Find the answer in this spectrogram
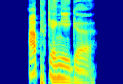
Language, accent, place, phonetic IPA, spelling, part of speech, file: German, Germany, Berlin, [ˈapˌɡɛŋɪɡə], abgängige, adjective, De-abgängige.ogg
- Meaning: inflection of abgängig: 1. strong/mixed nominative/accusative feminine singular 2. strong nominative/accusative plural 3. weak nominative all-gender singular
